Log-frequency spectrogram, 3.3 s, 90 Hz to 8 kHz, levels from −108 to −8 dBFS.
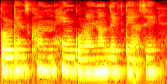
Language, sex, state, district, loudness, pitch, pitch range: Nagamese, female, Nagaland, Dimapur, -18 LUFS, 185 Hz, 180-195 Hz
